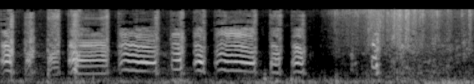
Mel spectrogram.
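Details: Red fox giving a human-like laughing sound: quick bursts of wavering, harmonic yelps and a few longer quavering notes for about three seconds, then fading into a soft hiss with one last faint yelp.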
